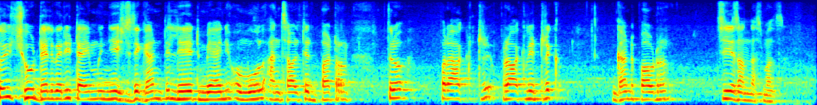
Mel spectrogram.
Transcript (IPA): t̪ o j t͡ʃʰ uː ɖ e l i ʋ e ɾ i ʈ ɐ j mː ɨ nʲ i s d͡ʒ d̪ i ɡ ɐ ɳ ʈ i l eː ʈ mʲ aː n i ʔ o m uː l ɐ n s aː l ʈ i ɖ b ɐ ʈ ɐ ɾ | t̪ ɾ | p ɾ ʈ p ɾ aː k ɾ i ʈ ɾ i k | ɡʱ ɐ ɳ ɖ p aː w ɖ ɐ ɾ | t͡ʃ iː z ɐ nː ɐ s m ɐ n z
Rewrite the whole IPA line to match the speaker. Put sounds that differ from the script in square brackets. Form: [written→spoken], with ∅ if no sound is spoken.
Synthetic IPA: t̪ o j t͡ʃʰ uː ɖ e l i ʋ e ɾ i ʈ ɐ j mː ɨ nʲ i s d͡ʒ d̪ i ɡ ɐ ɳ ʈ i l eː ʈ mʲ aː n i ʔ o m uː l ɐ n s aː l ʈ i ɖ b ɐ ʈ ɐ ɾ | t̪ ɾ | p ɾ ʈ p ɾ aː k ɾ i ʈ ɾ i k | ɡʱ ɐ ɳ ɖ p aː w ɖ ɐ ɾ | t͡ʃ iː z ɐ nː ɐ s m ɐ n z

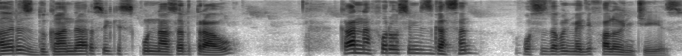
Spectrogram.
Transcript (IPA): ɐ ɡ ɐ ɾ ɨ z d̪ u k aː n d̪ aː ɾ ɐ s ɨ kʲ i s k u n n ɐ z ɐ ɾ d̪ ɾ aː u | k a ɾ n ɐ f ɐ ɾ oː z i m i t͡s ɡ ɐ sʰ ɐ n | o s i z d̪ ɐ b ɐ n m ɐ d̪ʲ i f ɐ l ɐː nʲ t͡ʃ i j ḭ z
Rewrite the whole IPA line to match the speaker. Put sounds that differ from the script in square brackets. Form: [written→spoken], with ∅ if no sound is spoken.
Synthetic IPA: ɐ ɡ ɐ ɾ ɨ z d̪ u k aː n d̪ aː ɾ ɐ s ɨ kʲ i s k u n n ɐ z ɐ ɾ [d̪→t̪] ɾ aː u | k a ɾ n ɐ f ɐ ɾ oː [z→s] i m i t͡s ɡ ɐ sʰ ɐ n | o s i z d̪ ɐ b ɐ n m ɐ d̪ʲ i f ɐ l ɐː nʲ t͡ʃ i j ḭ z

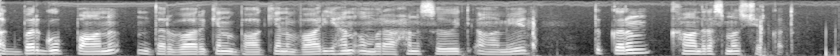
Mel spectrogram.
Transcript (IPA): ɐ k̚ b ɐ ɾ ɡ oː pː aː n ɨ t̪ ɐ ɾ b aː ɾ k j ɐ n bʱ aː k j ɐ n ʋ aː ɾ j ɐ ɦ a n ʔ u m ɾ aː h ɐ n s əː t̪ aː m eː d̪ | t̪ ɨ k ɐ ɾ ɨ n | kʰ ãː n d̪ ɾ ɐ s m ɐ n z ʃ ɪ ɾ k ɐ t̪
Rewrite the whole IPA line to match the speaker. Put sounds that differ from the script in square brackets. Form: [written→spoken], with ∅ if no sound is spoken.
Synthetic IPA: ɐ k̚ b ɐ ɾ ɡ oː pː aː n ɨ [t̪→d̪] ɐ ɾ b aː ɾ k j ɐ n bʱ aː k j ɐ n ʋ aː ɾ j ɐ ɦ [a→ɐ] n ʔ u m ɾ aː h ɐ n s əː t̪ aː m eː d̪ | t̪ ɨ k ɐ ɾ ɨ n | kʰ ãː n d̪ ɾ ɐ s m ɐ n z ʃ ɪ ɾ k ɐ t̪

